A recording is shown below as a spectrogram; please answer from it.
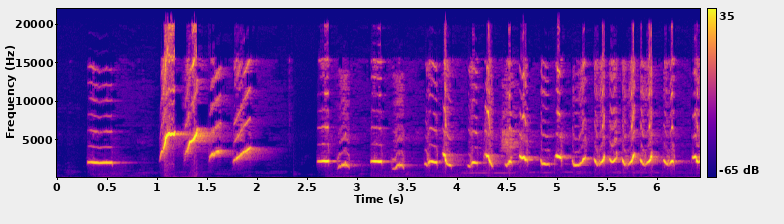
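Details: Garden greater green leafbird chattering: a lone flat whistle, a few high swooping notes, then a fast, continuous warbling run of wavering whistles that grows busier toward the end.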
